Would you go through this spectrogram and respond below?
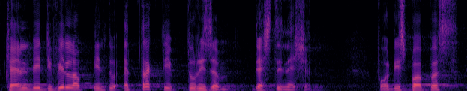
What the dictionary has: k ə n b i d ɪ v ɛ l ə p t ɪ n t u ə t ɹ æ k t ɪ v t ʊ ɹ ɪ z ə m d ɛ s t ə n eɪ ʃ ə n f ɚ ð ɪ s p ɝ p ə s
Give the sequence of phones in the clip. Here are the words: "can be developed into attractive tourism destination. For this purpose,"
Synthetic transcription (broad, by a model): k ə n b i d ɪ v ɛ l ə p t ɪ n t u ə t ɹ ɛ k t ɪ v t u ɹ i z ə m d ɛ s t ə n eɪ ʃ ə n f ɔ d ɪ s p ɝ p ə s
